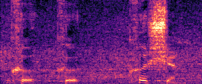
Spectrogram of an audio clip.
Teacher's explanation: The first vowel makes a short uh sound like book and look together.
